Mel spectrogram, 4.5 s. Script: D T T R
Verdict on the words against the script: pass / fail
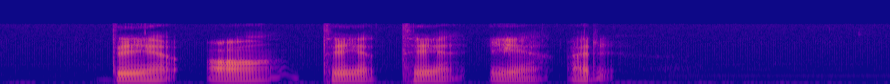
fail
